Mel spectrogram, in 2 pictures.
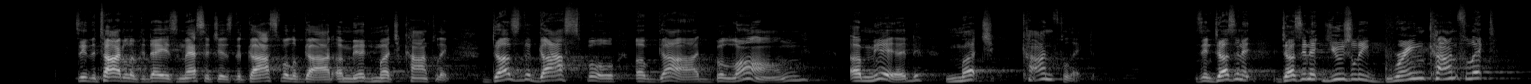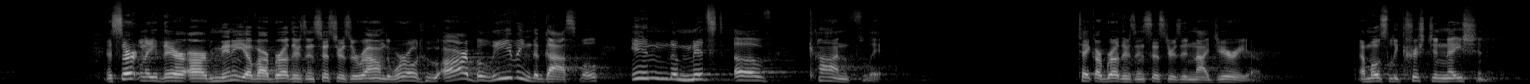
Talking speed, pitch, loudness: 125 wpm, 180 Hz, -30 LUFS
